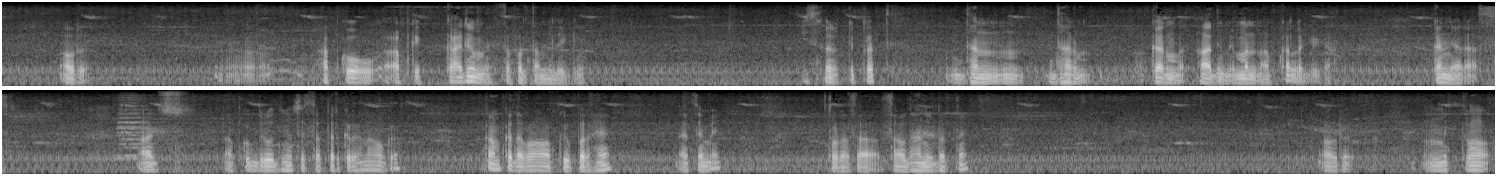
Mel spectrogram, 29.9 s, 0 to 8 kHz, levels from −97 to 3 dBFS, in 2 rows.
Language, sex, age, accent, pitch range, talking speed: Hindi, male, 50-69, native, 95-110 Hz, 80 wpm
